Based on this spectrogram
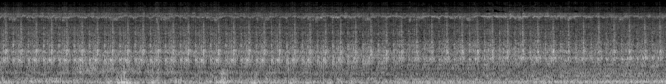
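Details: Ford 7.3 Power Stroke diesel at idle: a sharp, regular knock about three per second, steady with engine speed, isolated to cylinder #4. It persists after swapping injectors 2 and 4 (stage 1.5s, 6,000 miles); friends suspect injector knock.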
